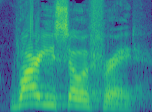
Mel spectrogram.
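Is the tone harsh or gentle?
harsh. It is said harshly, like a rebuke.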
